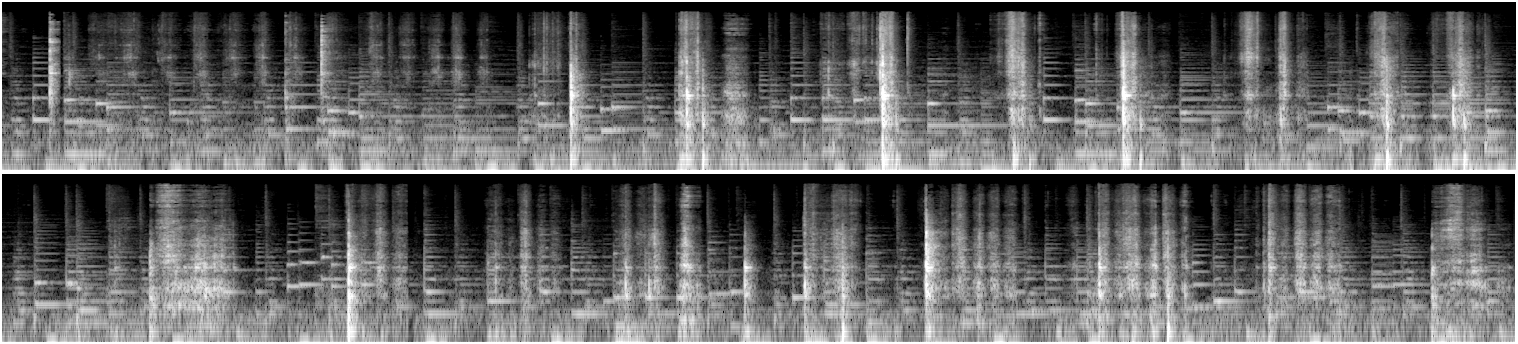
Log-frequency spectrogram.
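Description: A chef's knife cutting green onion and red chilli on a wooden cutting board: irregular sharp knocks of the blade striking the board, several of them loud.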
